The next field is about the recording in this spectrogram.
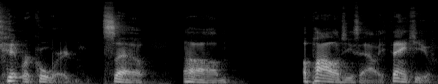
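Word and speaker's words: HitRecord: It's not hit record, it's hit record, like record a video.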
